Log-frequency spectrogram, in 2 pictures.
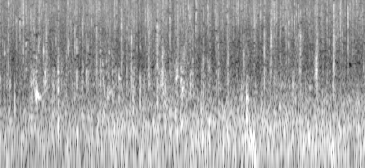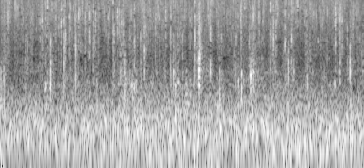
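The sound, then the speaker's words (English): Underwater recording of a healthy, lively coral reef off the coast of Fiji: a dense crackle of countless tiny snaps and pops, steady and continuous like frying or fizzing, with no voices. “One of the coral reefs is a healthy, lively coral reef, and the other one is dying, and you can tell the difference almost immediately.”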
